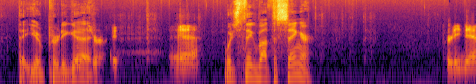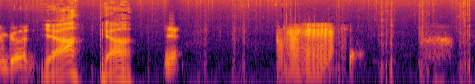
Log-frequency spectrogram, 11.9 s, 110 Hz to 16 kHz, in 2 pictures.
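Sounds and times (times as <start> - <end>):
speech: 0.2 - 4.1, 5.6 - 8.3, 9.4 - 9.7
fart into the microphone: 8.9 - 11.8.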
